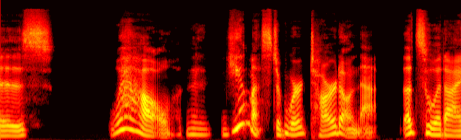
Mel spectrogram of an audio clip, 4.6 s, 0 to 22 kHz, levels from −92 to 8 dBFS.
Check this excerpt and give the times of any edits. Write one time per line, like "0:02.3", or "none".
0:02.8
